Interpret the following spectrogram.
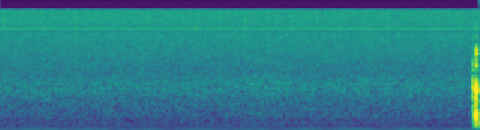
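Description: Faint steady background hiss of room tone, with a thin steady high tone running through it; a voice starts right at the end.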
